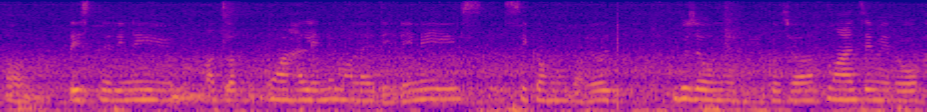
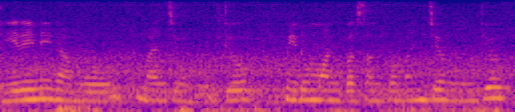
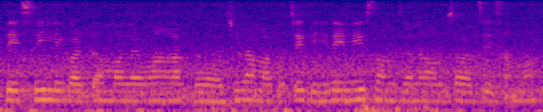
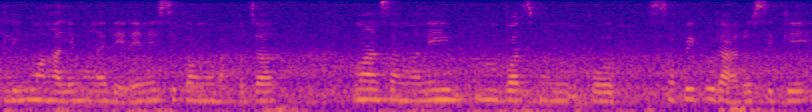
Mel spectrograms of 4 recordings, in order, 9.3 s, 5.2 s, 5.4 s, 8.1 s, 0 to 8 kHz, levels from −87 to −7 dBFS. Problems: background sounds at intervals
